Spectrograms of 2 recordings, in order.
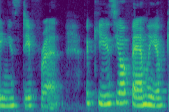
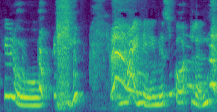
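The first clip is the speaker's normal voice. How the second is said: put-on a light stab at a Scottish accent; loudly announcing herself as Scotland; mock Scottish; 3 semitones higher, 3 dB louder than usual. A mock Scottish accent, done lightly. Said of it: "I did it".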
